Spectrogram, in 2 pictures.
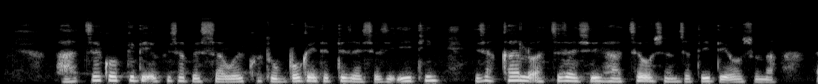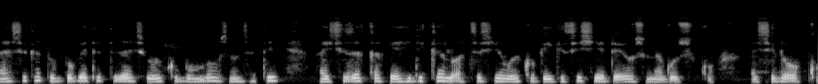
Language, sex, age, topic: Gamo, male, 25-35, government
